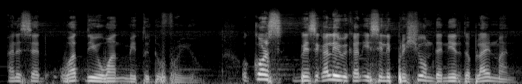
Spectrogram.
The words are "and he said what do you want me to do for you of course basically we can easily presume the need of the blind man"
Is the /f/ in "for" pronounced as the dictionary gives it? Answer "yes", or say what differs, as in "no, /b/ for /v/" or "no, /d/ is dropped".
yes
